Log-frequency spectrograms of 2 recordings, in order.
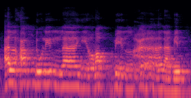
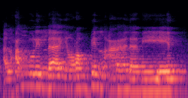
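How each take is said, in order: First: Alhamdulillahi Rabbil Alamin chanted slowly, Ra thick; slow recitation demo. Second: Alhamdulillahi Rabbil Alamin with a thick, heavy Ra and a deep A; corrected recitation. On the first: Preacher showing correct recitation, slow and chanted. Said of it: "Selalu orang salah tiga". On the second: Preacher modelling the right tajwid, slow and heavy. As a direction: give the Ra its full weight. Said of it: "Ra-nya mesti tafkhim tebal". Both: Shown as a demonstration.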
